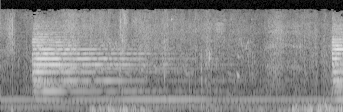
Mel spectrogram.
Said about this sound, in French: Oh, super, écoute les cloches.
